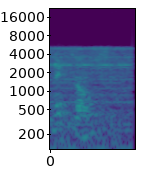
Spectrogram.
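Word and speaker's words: νυκτός: That's niktos.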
